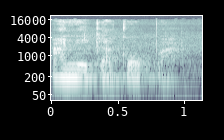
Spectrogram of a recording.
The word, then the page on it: aniai kakopa: Wamesa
